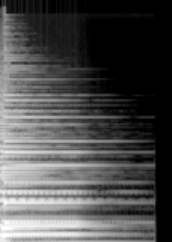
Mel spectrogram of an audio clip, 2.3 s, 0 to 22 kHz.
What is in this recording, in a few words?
A sharp Diminished A sharp, Guitar; strummed; 4A,4E,5A,5D,5G#,6C#; JGuitar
